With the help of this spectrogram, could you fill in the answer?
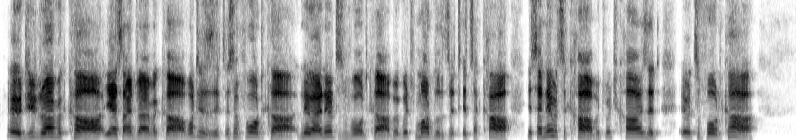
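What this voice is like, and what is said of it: Poor put-on Essex accent. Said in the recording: “That's a really bad Essex accent.”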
